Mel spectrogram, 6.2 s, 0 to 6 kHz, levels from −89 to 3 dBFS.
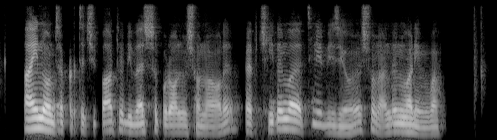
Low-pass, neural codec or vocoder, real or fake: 5.4 kHz; codec, 16 kHz, 0.5 kbps, X-Codec, HuBERT features, trained on balanced general audio; fake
